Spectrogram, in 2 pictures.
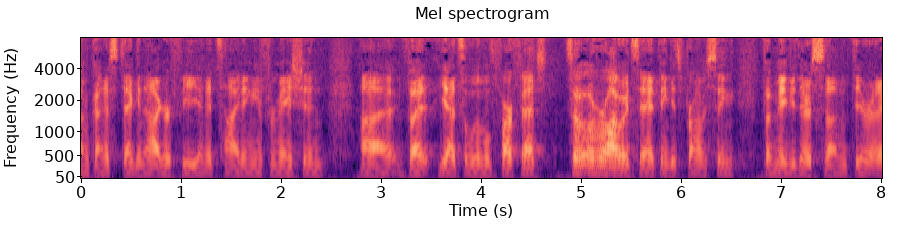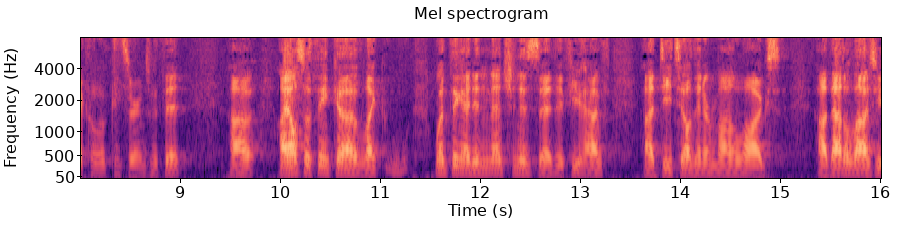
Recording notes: Part of a series of public lectures at Berkeley this spring.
